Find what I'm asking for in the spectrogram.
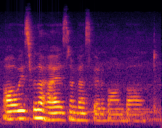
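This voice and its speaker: An energy healer and meditation guide leads a healing meditation in a mellow, relaxed voice with a fairly low pitch. She speaks slowly and soothingly, leaving long pauses between deliberate phrases. The recording sounds slightly distant, with faint noise behind her.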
